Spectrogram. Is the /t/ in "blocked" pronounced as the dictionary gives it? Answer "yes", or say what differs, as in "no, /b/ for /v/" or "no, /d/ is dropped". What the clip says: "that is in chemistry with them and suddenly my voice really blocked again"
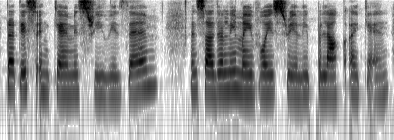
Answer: no, /t/ is dropped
